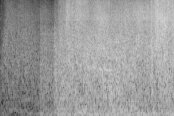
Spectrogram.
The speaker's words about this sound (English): An orange fireball erupts.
